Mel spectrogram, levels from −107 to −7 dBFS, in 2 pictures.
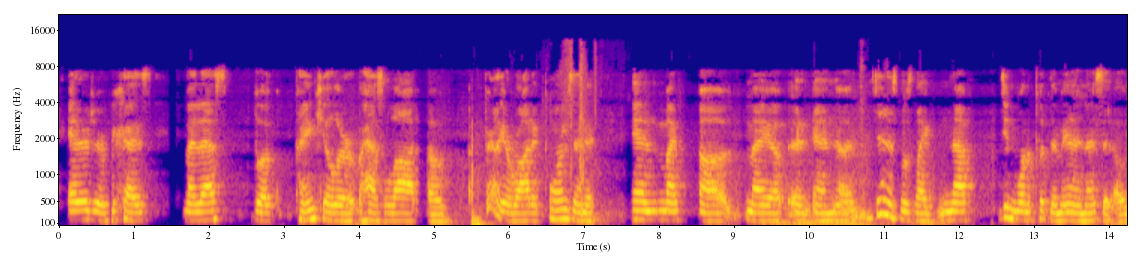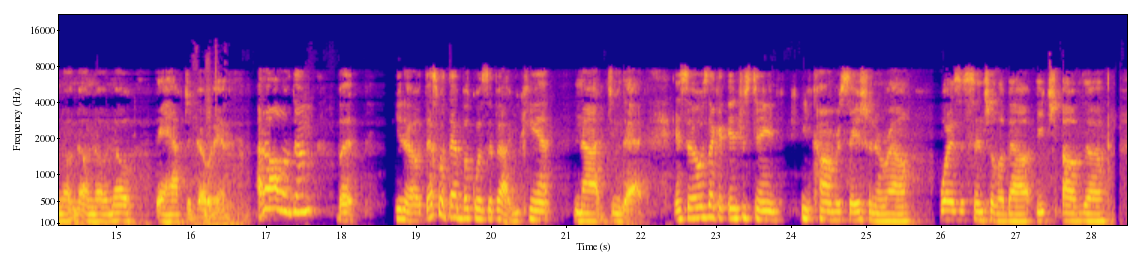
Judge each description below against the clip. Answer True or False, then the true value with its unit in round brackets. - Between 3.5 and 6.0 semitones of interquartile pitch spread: False (2.8 semitones)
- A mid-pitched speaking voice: True (155 Hz)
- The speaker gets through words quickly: False (170 wpm)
